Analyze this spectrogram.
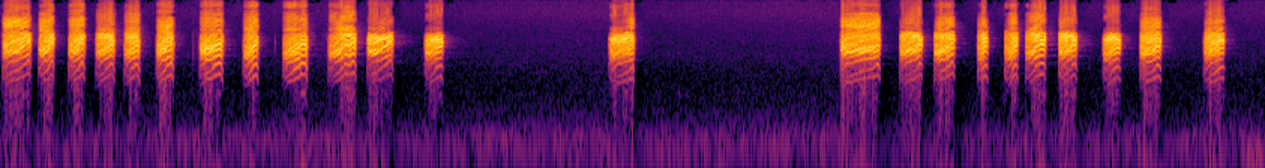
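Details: Black drongo calls as a hunting lure: a rattling series of short harsh squawks, a long silence broken by one note, then another quick chain of rasping calls.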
